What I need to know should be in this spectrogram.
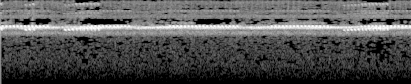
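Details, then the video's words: A continuous, shrill insect trill sitting high in pitch, slightly wavering in loudness over a few seconds, with nothing else standing out. "Nature Sound of nature sounds scenery L · insect"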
